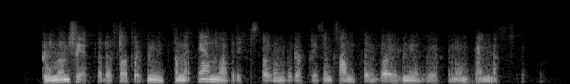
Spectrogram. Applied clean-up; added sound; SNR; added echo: neural mask model RNNoise.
